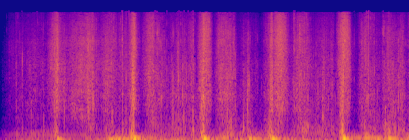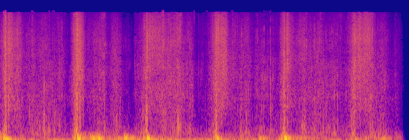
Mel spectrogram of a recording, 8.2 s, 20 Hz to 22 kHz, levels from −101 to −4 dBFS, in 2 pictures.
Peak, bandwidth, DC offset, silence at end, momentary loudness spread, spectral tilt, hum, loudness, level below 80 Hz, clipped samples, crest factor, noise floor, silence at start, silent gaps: -8 dBFS; 17 kHz; under 0.1%; 0.05 s; 11 LU; -2.5 dB/octave; none; -33 LUFS; -30 dBFS; under 0.1%; 22 dB; -49 dBFS; 0.15 s; none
